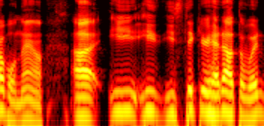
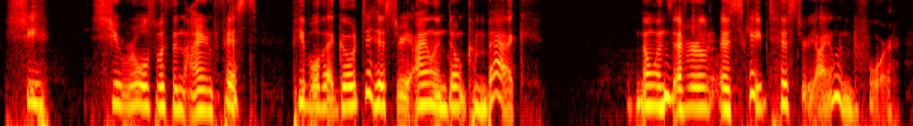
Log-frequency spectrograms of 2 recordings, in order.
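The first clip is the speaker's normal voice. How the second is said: put-on higher, grave young boy; halting, awed boy character; young boy, fearful awe; 10 semitones higher than usual. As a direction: warn of a dreaded ruler in a boy's voice. Game master plays awed young boy.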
